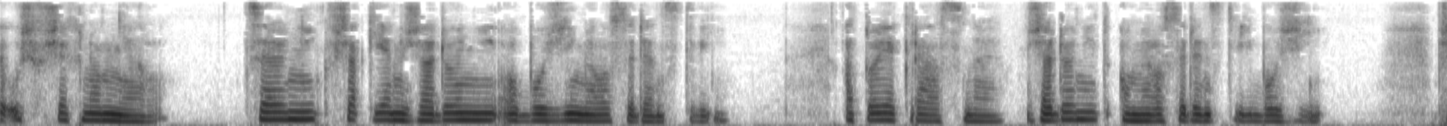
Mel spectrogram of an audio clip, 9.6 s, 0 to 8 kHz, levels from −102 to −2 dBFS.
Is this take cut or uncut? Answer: cut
